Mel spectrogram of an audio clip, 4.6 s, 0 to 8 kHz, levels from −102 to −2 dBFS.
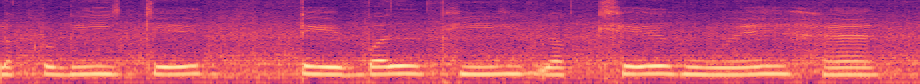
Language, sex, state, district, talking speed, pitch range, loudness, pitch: Hindi, female, Uttar Pradesh, Lucknow, 90 wpm, 235-250 Hz, -13 LUFS, 240 Hz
